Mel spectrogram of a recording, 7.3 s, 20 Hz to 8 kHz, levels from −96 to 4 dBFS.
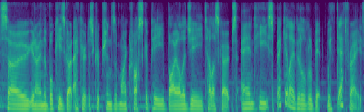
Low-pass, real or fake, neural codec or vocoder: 7.2 kHz; real; none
